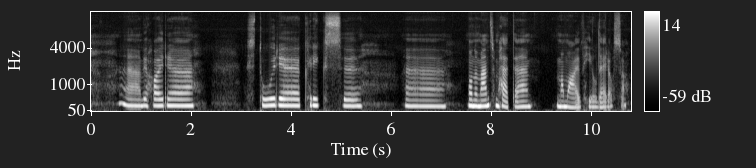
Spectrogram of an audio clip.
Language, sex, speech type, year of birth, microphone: Norwegian, female, spontaneous, 1983, Sennheiser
